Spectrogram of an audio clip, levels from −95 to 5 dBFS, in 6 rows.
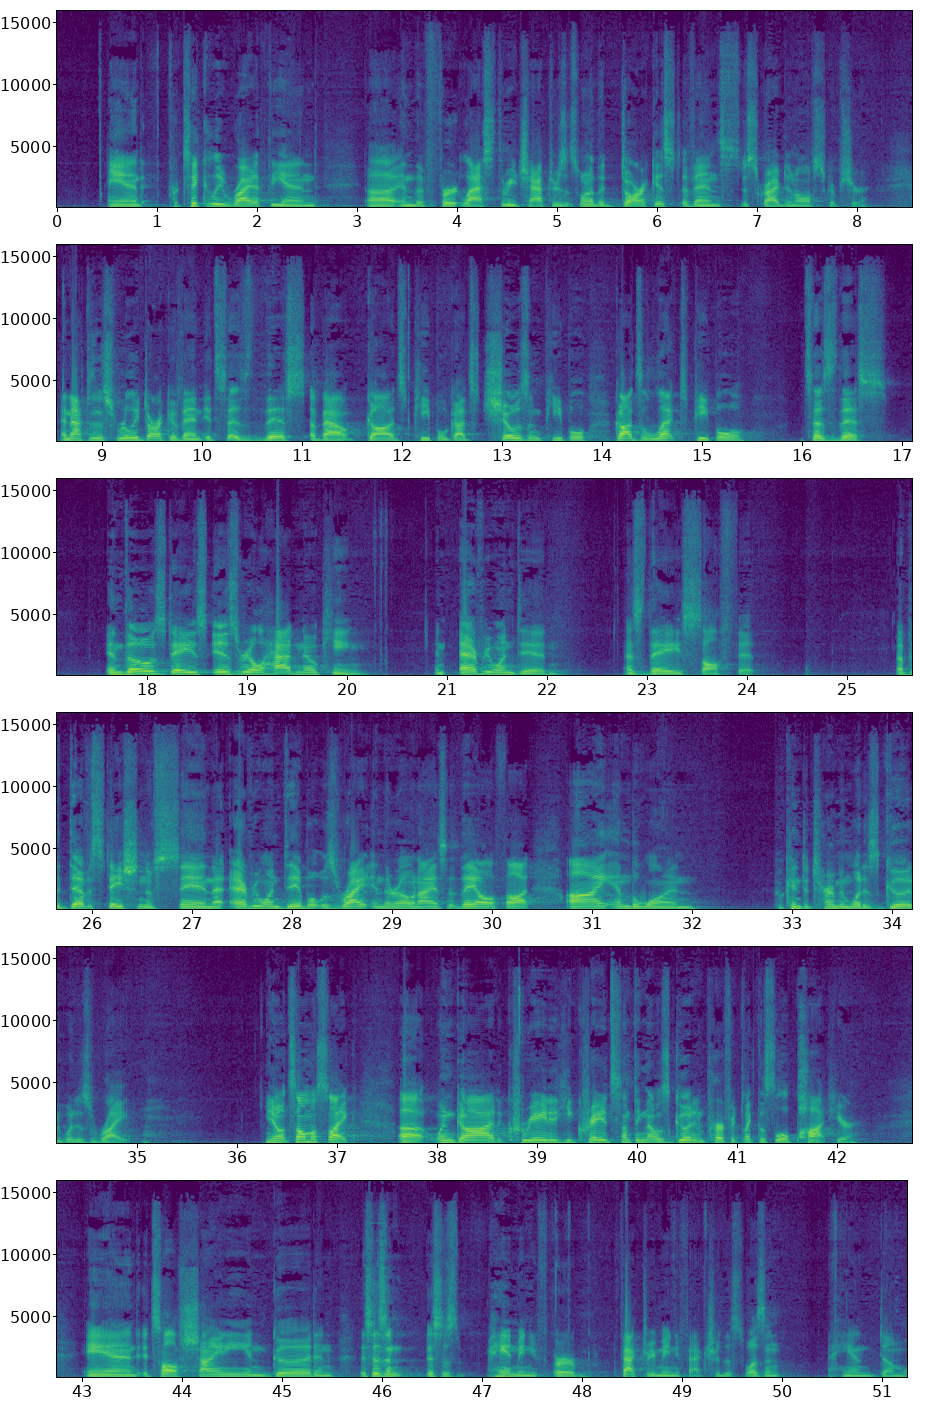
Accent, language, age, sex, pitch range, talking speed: American, English, 30-49, male, 130-165 Hz, 155 wpm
